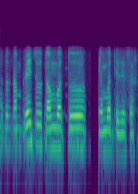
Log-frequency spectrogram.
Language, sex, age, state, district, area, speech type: Kannada, male, 30-45, Karnataka, Raichur, rural, conversation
